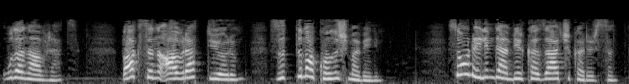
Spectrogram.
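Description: A woman voicing a rough, quick-tempered village husband who curses and defends himself, read aloud from a storybook. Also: high voice, expressive, fairly bright tone, dry recording. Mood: angry. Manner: gruff, cursing, defensive. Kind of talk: storybook reading.

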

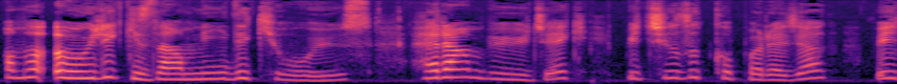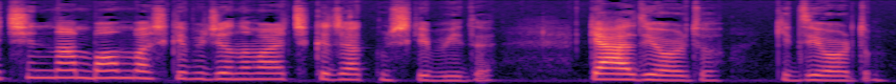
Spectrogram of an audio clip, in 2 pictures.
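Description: A woman reading a literary short story aloud in calm, measured narration. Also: a little high, no room sound.

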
